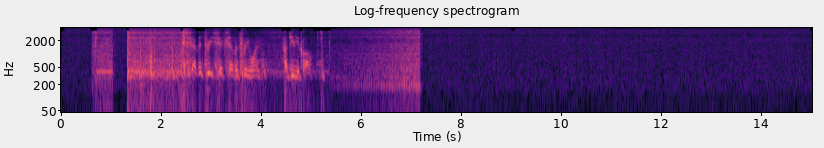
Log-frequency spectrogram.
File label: Police Radio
